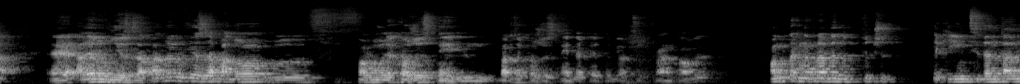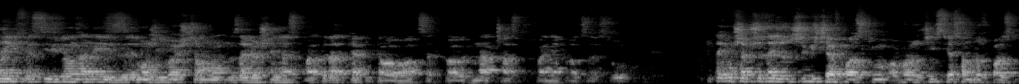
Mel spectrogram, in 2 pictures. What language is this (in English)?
Polish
